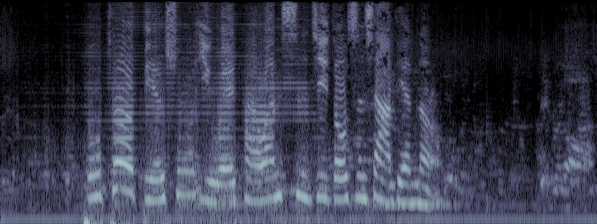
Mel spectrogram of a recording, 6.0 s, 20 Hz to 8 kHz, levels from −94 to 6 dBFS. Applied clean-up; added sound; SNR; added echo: neural separator model SepFormer DNS4.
